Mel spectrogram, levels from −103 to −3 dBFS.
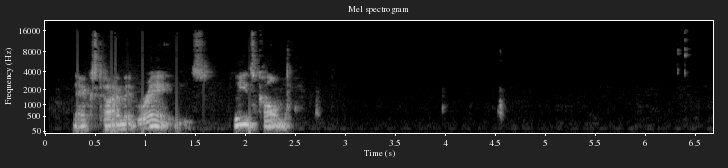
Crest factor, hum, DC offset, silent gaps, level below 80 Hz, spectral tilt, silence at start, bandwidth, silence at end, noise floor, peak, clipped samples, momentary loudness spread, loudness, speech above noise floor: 20 dB; none; under 0.1%; none; -70 dBFS; -6 dB/octave; 0.3 s; 16 kHz; 2.1 s; under -90 dBFS; -20 dBFS; under 0.1%; 13 LU; -37 LUFS; over 54 dB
